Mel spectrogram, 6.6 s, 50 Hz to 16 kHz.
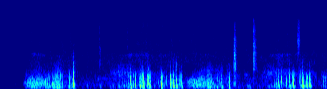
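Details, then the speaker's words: Pleural friction rub heard during auscultation teaching: coarse, creaking, grating bursts with each breath phase, like leather rubbing on leather, from the two pleural layers rubbing together. "aunque también podemos encontrar un frote pleural en tumores cerebrales porque porque este tumor nos bastará compactando las 2 p horas bueno la pleura con la otra y se escucha así como esto junto a otros"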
